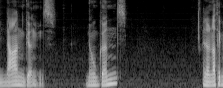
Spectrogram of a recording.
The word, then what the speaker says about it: Nongunz: non guns non goons I mispronounced it the first time I thought I was no guns it's actually non guns no guns I know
